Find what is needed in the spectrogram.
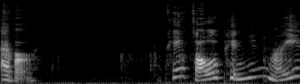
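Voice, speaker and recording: A woman uses a raised, projected voice with very wide pitch swings. She keeps to a fairly slow pace. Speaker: crafting video creator. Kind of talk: casual crafting vlog. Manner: hyper.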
